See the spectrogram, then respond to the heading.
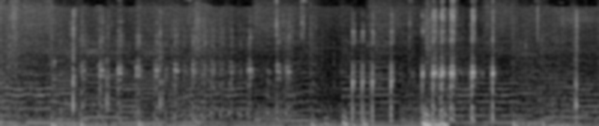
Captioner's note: upbeat rock music; duck call blowing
